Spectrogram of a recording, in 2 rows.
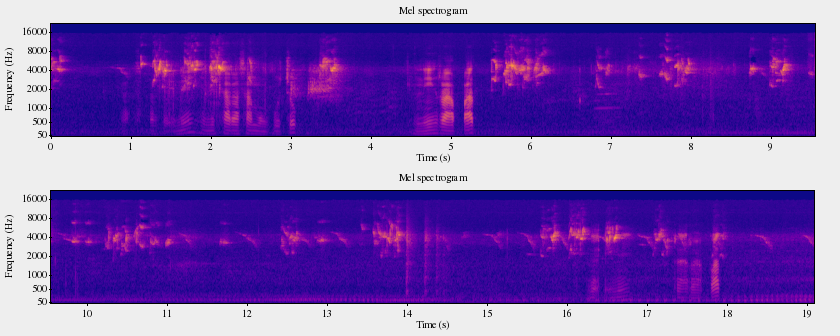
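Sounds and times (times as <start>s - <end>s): small birds chirping: 0.0s - 19.0s
low engine hum: 5.4s - 19.0s.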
